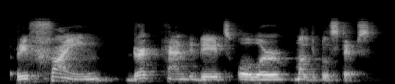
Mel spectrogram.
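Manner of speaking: normal talking voice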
